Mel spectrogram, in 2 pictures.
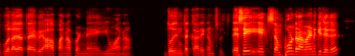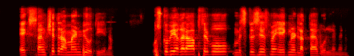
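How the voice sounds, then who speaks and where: A man's voice: on the high side, sharp tone, no room sound. A male teacher talks to his students in a classroom, explaining things conversationally and often checking whether they follow. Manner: conversational, asks students questions, frequent "है ना" tags.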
